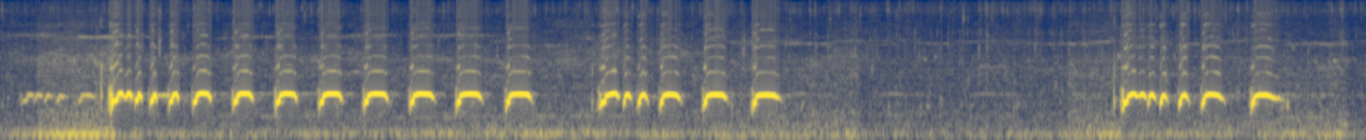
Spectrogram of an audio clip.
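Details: Persistently singing local zebra dove, played to excite and draw other doves: loud phrases of quick hooked cooing notes, first a long run of about eleven, then shorter groups of six and four after pauses.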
